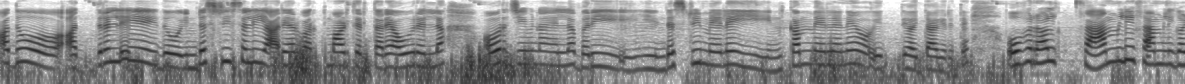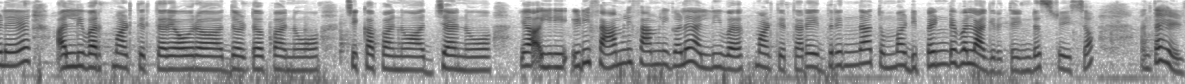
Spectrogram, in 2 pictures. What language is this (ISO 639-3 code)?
kan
